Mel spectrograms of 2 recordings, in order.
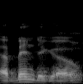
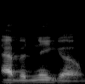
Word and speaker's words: Abednego: Shadrach, Meshach, and Abednego. You probably heard it. Abindigo, right? Uh it should be pronounced abenego, but uh we we're not going to camp on that.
